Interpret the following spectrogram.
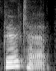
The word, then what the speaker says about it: Goethe: So you wouldn't be like, oh yeah, obviously that's pronounced Goethe.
